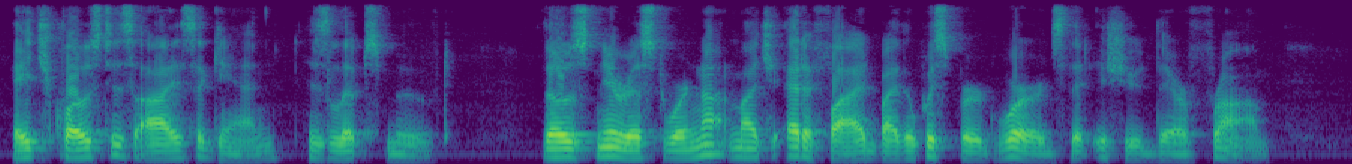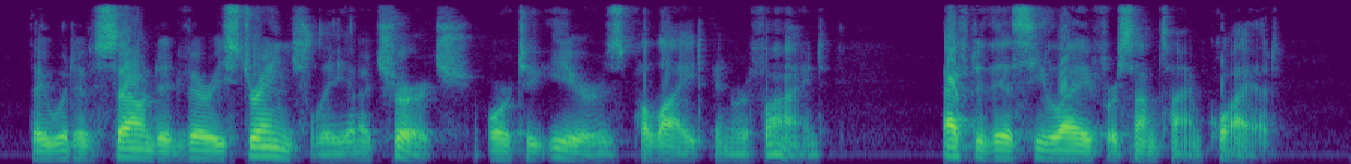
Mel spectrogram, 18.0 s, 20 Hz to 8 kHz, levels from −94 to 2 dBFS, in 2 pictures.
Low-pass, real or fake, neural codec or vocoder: 7.2 kHz; real; none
